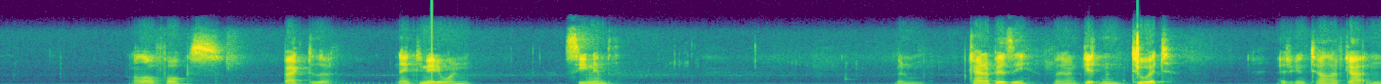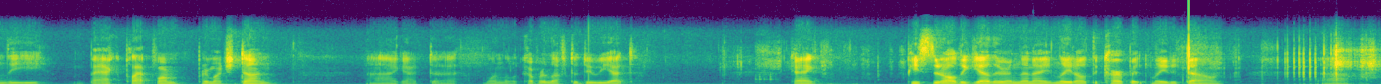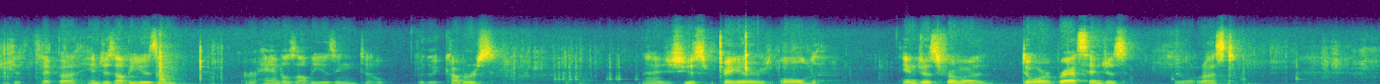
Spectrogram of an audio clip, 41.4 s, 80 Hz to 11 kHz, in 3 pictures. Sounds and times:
Speech: 1.3 - 3.4, 4.0 - 4.8, 5.6 - 6.2, 9.0 - 11.8, 12.8 - 16.6, 17.5 - 20.3, 21.7 - 22.2, 22.9 - 26.1, 27.0 - 32.7, 34.0 - 36.0, 36.6 - 40.1.

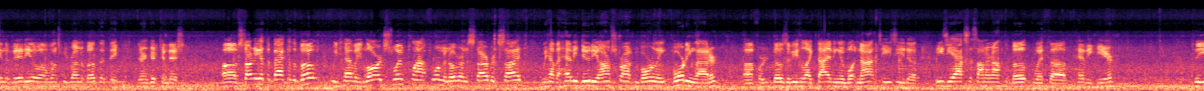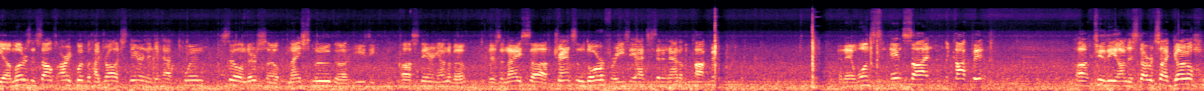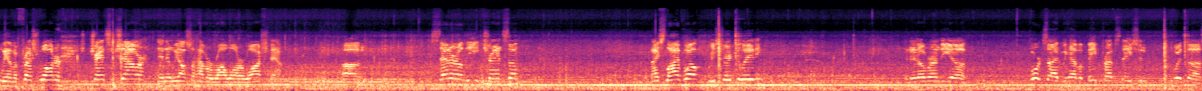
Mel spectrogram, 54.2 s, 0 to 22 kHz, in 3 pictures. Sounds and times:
Speech: 0.0 - 16.8, 17.9 - 28.8, 30.7 - 32.9, 34.2 - 40.4, 41.2 - 41.6, 42.6 - 43.9, 45.9 - 47.6, 49.7 - 50.6, 51.6 - 54.1.

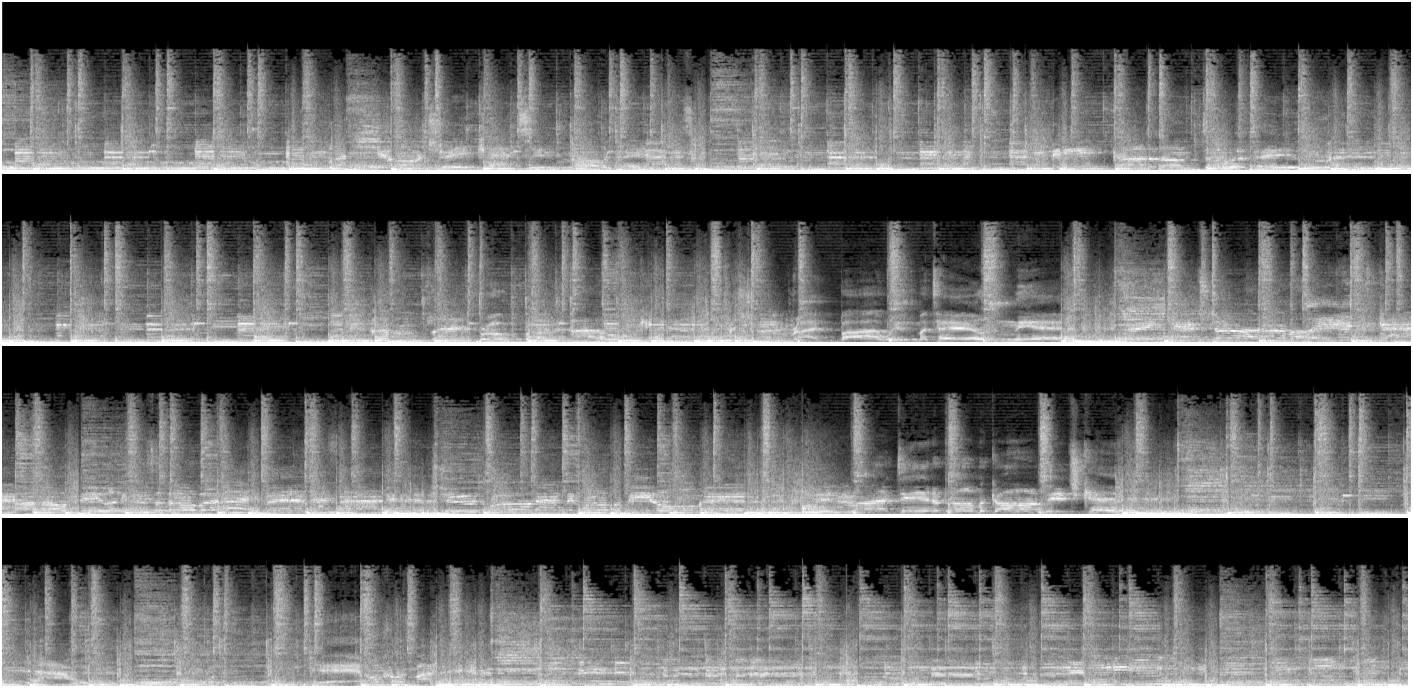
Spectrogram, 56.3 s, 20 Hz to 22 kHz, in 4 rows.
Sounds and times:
Drum: 0.0 - 22.2, 23.9 - 37.0, 38.6 - 56.3
Drum kit: 0.0 - 56.3.

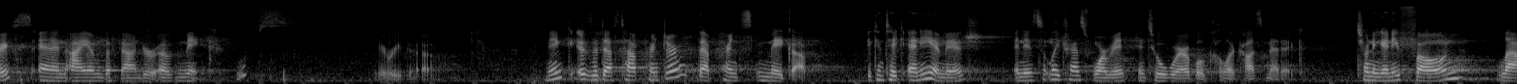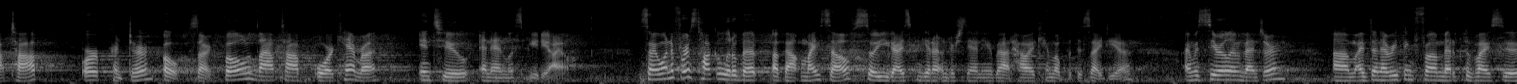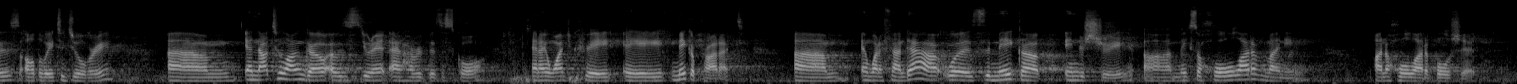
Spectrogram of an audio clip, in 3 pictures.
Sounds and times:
Speech: 3.8 - 4.5, 5.4 - 13.0, 13.6 - 21.0, 21.6 - 43.4, 44.1 - 45.2.

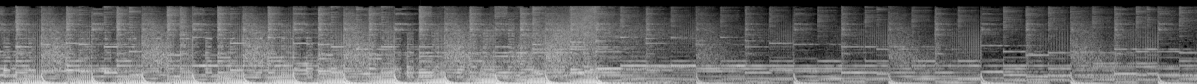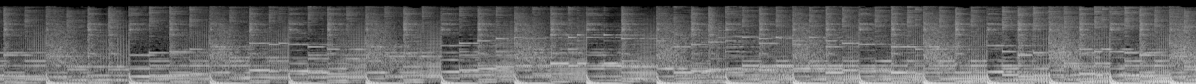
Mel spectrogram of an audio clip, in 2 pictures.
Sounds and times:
Jazz: 0.0 - 23.9
Rhythm and blues: 0.0 - 23.9.

